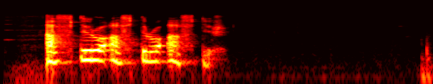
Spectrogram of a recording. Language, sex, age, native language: Icelandic, male, 7, Icelandic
